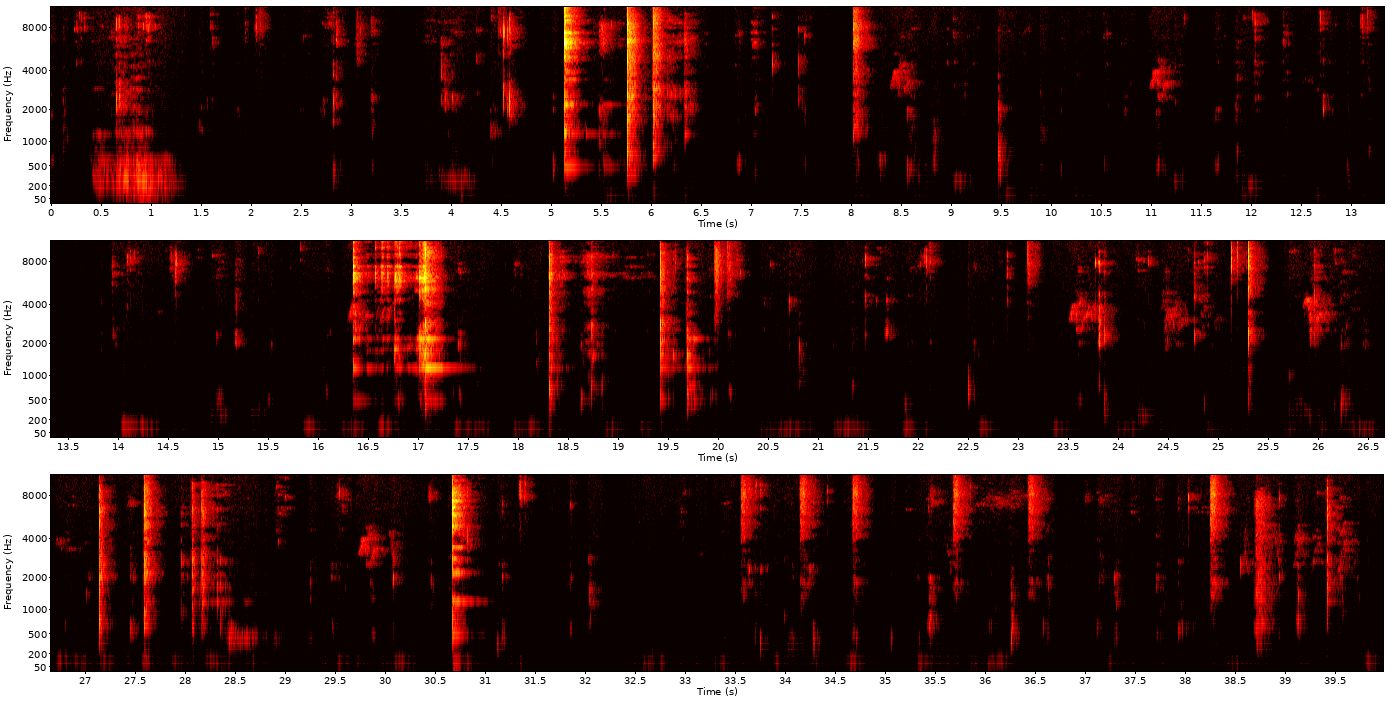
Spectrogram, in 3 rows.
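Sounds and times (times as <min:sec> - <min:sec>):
chewing: 0:00.0 - 0:16.3, 0:18.3 - 0:32.2, 0:32.9 - 0:39.9
spoon clinking against dish: 0:05.2 - 0:06.0, 0:16.4 - 0:17.5, 0:30.7 - 0:31.0.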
